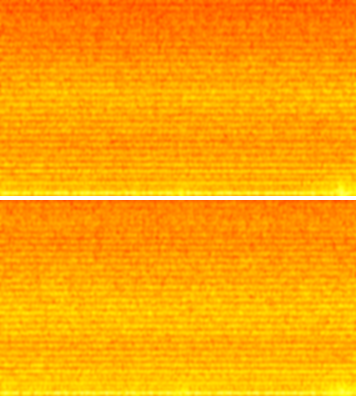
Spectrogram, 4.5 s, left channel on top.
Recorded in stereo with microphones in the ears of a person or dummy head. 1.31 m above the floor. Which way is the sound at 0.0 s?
25° right (ahead or behind).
